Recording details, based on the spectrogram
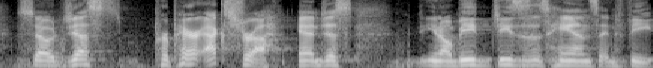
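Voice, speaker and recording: A man speaks in a bright, sharp tone. His pitch variation is ordinary. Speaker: pastor. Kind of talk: sermon. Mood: somber then warm. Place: church.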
